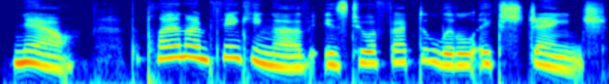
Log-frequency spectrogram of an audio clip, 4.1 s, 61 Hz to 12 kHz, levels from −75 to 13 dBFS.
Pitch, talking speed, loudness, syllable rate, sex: 235 Hz, 175 wpm, -16 LUFS, 4.8 syllables/s, female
